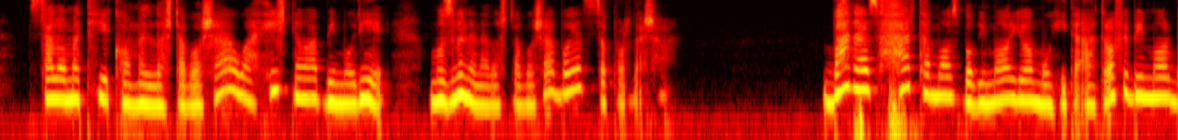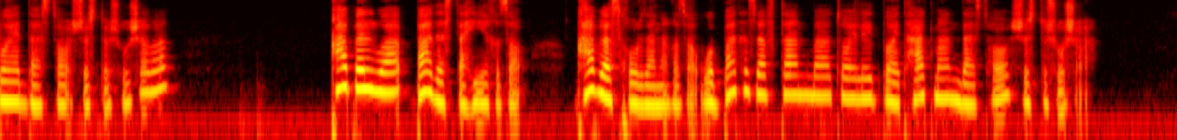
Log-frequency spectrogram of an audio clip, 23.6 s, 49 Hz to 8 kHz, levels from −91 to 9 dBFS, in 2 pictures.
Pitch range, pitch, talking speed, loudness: 170-245 Hz, 200 Hz, 130 wpm, -26 LUFS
